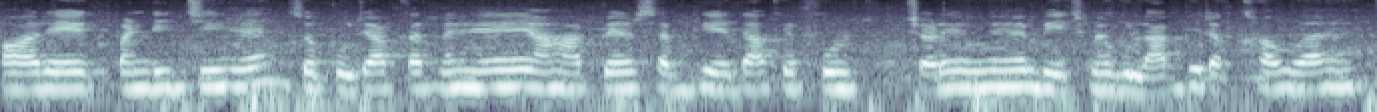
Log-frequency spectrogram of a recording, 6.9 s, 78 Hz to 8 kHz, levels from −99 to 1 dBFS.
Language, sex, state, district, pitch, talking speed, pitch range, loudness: Hindi, female, Bihar, Vaishali, 205 Hz, 200 wpm, 200-215 Hz, -12 LUFS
